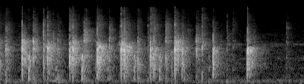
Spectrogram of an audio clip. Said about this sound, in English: Only 3 claps.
